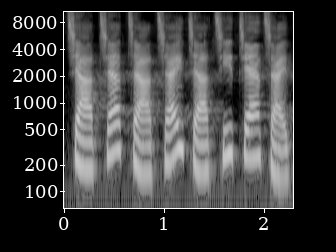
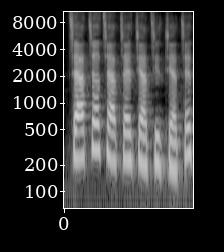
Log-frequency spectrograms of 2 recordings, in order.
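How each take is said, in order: First: It is spoken slowly. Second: It is spoken very fast. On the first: "প্রথমে ধীরে" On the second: "তারপর আরও দ্রুত।"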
